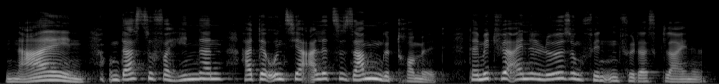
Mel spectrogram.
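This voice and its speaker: A woman voicing an eager, quick-witted male fox in a storybook reading, urgent and pushy. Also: medium pitch, sing-song, a little mellow, pitched above the performer's own voice, natural voice. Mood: reassuring.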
